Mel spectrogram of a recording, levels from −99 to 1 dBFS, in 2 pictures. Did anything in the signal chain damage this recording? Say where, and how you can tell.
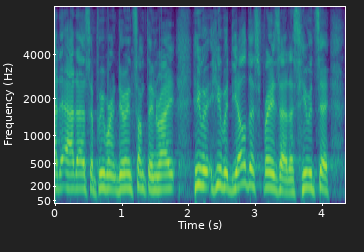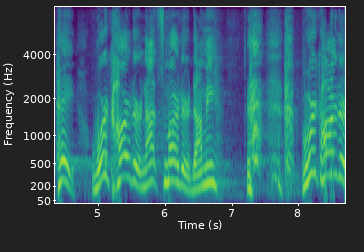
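Yes. Gain pumping runs through the whole clip, with the level swinging by roughly 15 dB. The likely cause is microphone input gain set far too high, with a fast limiter or compressor in the call processing stage clamping down on each loud sound and releasing in the gaps. Loud and quiet passages end up squashed close together. The band stopping at about 8 kHz is the call's normal processing.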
